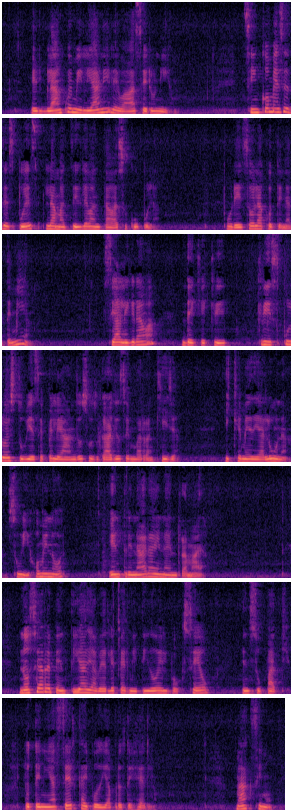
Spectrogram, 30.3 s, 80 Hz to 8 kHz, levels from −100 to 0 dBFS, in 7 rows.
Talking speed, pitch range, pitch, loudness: 120 wpm, 160-205 Hz, 175 Hz, -35 LUFS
